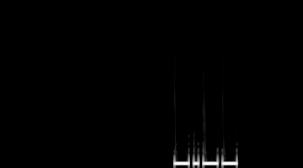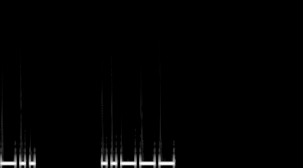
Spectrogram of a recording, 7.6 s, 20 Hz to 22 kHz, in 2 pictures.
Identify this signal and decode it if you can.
Morse code, heard as a keyed tone, about 20 wpm, 700 Hz. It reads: Y D 2
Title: 198 Lesson 32e - Letter k - Three Characters 20wpm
